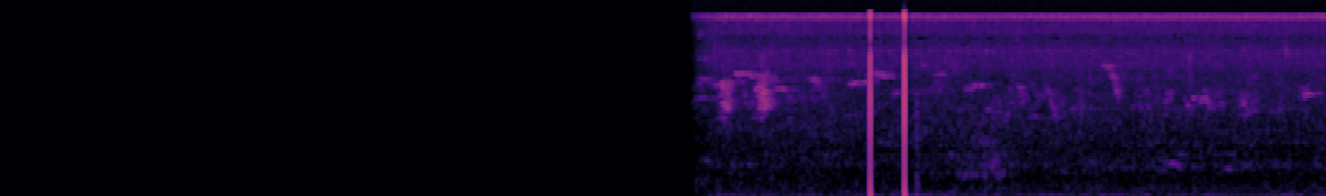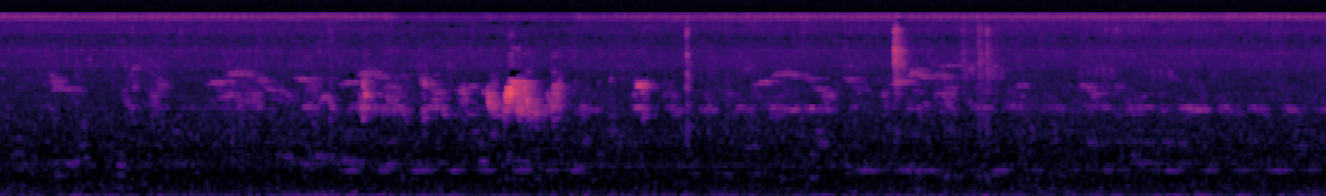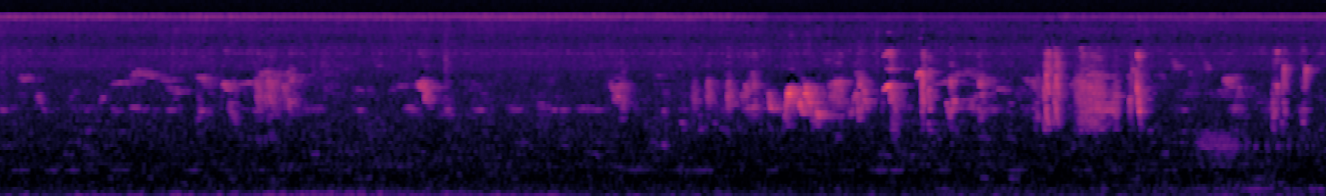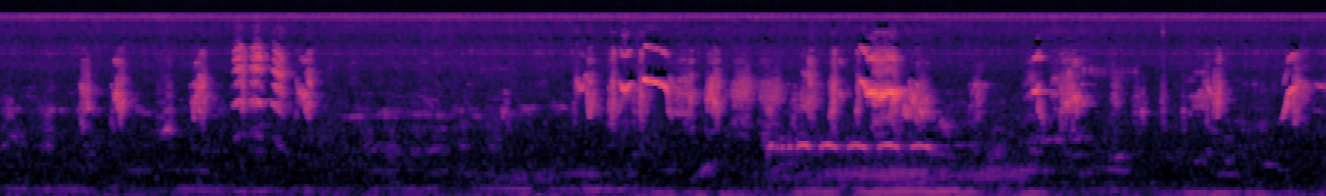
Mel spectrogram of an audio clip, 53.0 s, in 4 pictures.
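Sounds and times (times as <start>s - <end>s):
birds chirping: 7.0s - 53.0s
bird trill: 44.8s - 53.0s.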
